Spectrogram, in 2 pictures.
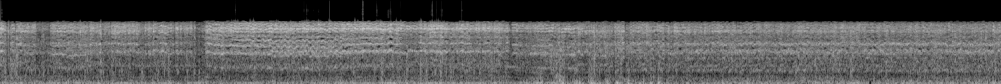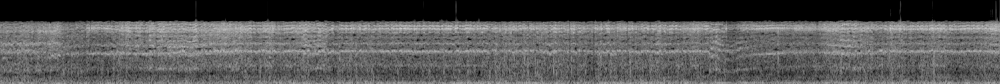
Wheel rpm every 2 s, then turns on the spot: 220, 220, 230, 200, 190, 200, 220, 230, 210, 220.
none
